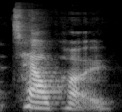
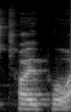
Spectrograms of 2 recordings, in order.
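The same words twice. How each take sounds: First: "taupo" said as TOW-po, first part rhyming with cow; "taupo" the tourists' way, TOW-po; common mispronunciation. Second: "taupo" said as TOE-paw; "taupo" the locals' way, "toe" then "paw"; local pronunciation. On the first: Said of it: "most people call it taupo". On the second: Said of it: "it's actually pronounced as". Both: Shown as a demonstration.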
